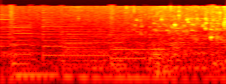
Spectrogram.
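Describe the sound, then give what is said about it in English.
Four ounces of liquor, a double, pour steadily over the top of a glass, a continuous trickle with bright splashing and rising gurgling tones as the glass fills, no voices. “We're going to pour that over the top like that.”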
